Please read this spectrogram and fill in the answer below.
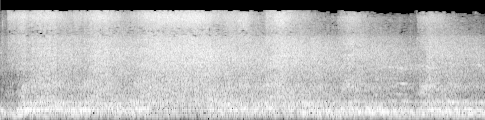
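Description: A monster truck's engine running loud as the truck drives.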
